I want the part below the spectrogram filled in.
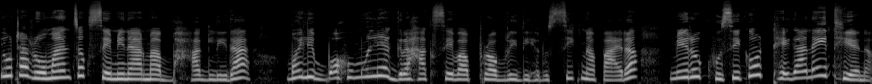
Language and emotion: Nepali, happy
